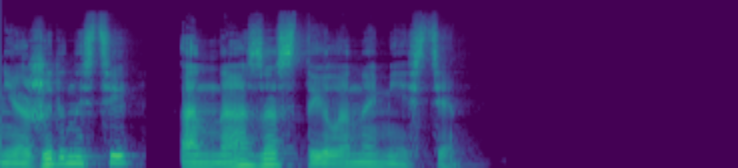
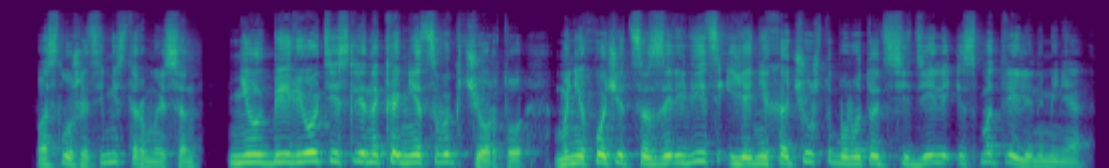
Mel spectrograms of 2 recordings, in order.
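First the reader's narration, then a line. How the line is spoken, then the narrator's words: Shouted out. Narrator (Russian): выкрикнула Сюзанна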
